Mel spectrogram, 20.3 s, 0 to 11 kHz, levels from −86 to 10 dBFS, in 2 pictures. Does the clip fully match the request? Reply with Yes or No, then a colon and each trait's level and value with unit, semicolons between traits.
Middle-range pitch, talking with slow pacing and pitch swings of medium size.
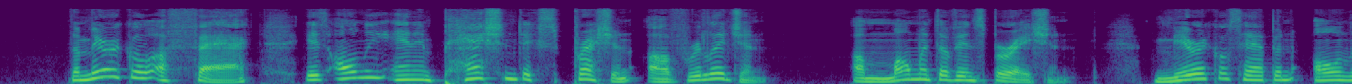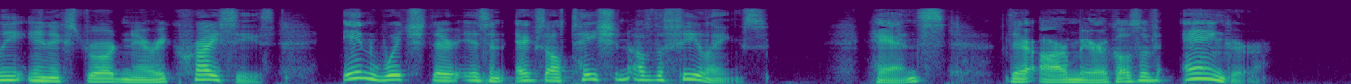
No: medium, 160 Hz; slow, 110 wpm; wide, 8.3 semitones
